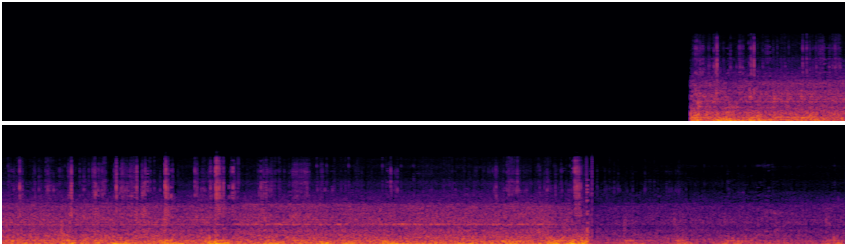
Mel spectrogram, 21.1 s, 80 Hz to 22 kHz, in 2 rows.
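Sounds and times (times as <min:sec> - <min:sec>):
car road and engine rumble: 0:08.6 - 0:21.0.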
